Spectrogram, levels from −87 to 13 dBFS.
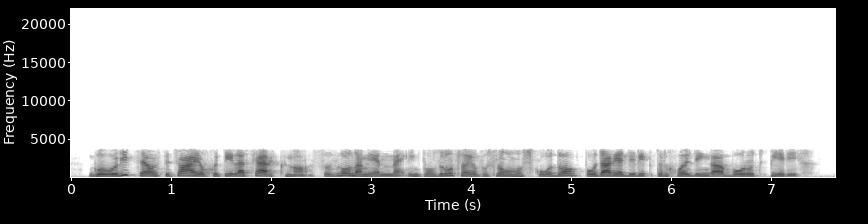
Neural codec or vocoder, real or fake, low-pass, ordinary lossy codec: codec, 32 kHz, 1.9 kbps, SNAC; fake; 3.6 kHz; none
